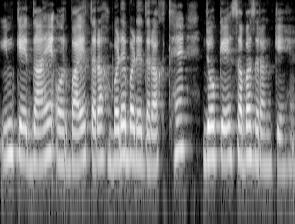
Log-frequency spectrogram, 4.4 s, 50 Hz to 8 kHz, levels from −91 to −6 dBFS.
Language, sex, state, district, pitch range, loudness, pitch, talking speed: Hindi, female, Delhi, New Delhi, 205-230 Hz, -16 LUFS, 220 Hz, 200 wpm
